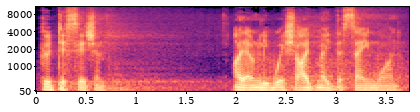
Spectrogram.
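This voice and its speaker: An actor playing a disembodied recorded guide in a one-act drama, speaking in a measured, deliberate, persuasive way. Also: male voice, low voice, completely flat delivery, natural voice. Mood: calm, formal. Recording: long hall reverb, loud music behind.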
